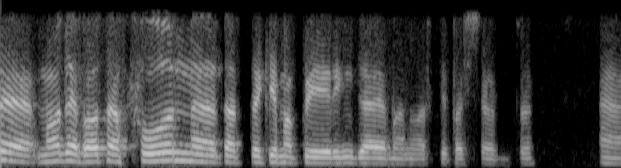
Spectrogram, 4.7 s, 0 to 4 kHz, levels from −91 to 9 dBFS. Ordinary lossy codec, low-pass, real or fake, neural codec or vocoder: none; 3.6 kHz; real; none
